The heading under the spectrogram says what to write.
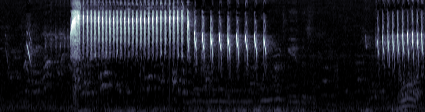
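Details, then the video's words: Long-tailed shrike singing: a sharp rising note, then long fast trains of harsh, buzzy repeated notes, first high and dense, then slower and lower, pausing before another rapid series begins. "SUARA BURUNG CENDET GACOR"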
